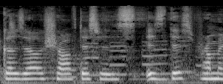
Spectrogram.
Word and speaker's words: Gesellschaft: Gesellschaft? – Gesellschaft.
